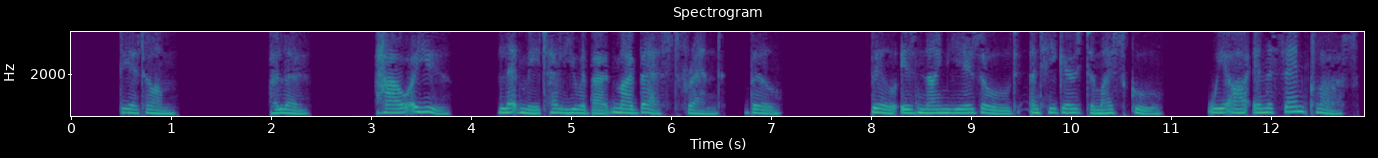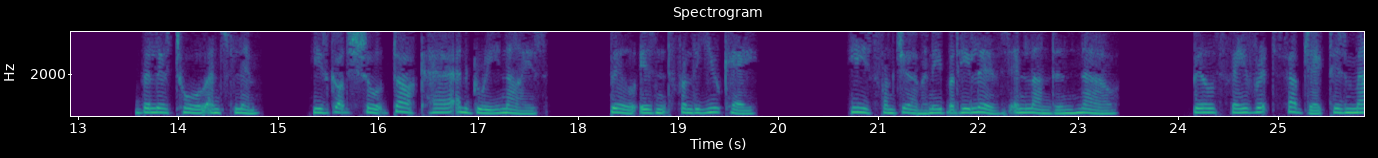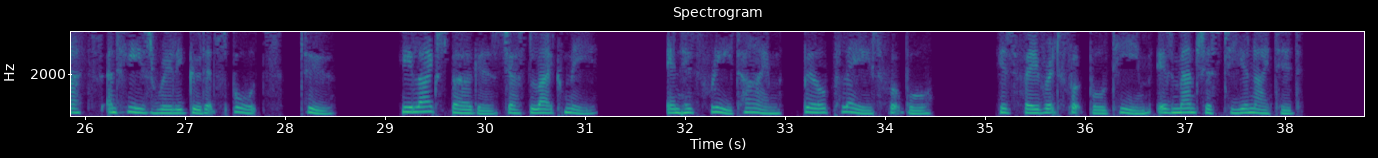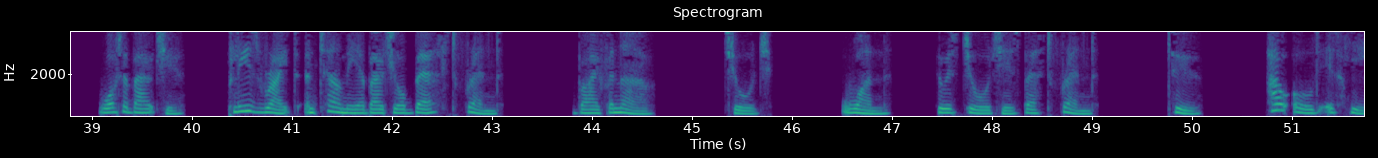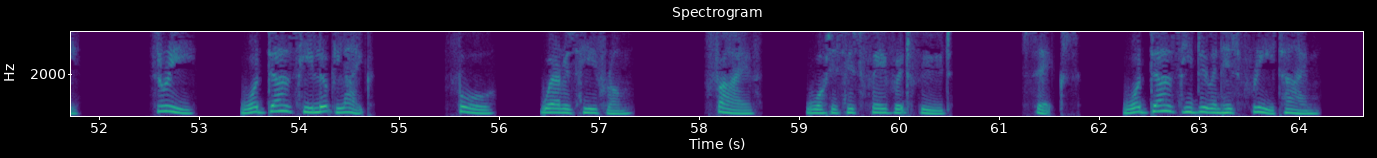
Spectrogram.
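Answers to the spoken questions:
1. Bill
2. 9 years old
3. He's tall and slim with short dark hair and green eyes
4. Germany
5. Burgers
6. He plays football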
